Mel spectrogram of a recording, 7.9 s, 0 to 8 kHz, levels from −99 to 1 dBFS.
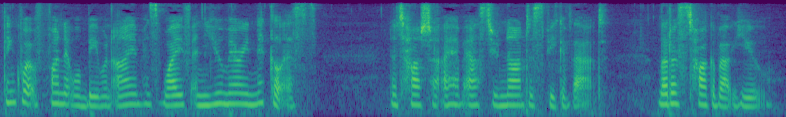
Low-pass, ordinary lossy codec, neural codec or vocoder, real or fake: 7.2 kHz; MP3, 64 kbps; none; real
